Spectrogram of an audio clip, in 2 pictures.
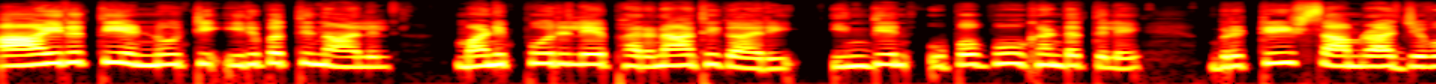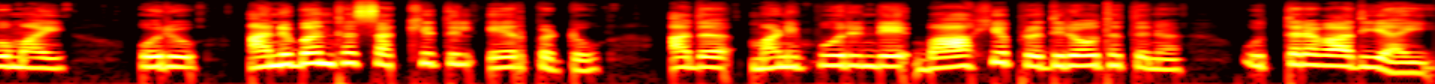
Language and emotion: Malayalam, neutral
